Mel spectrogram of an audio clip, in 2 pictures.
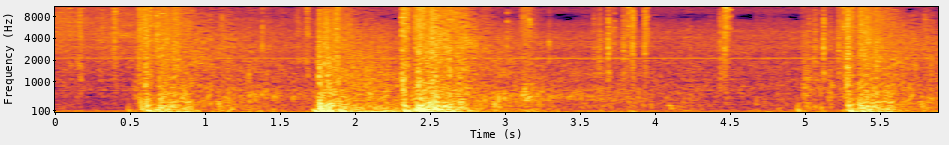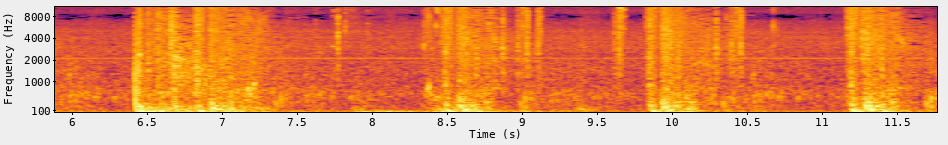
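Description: Wooden walls are built with sharp knocking thuds.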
